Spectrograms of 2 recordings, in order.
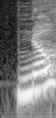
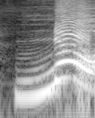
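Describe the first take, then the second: First: It sounds firm and calmly confident. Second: It sounds angry and aggressive.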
